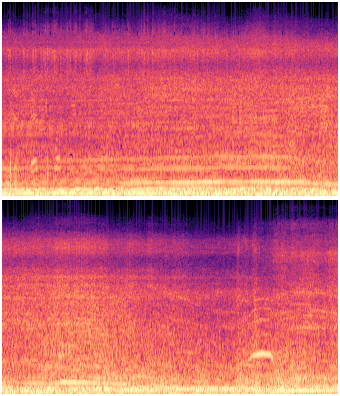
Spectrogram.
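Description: Motorcycle engine running under way, its revs climbing a couple of seconds in and then easing off, with wind noise on the helmet-mounted microphone.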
